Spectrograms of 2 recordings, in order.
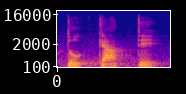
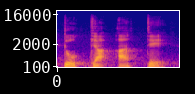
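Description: First: "tocca a te" with the two a's fused into one; vowels merged. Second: Slow "tocca a te" with both a's sounded apart; "tocca a te" as detached syllables, toc-ca-a-te; hiatus between vowels. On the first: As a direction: slowly say "tocca a te" as three syllables, toc-ca-te. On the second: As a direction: separate the two a's in "tocca a te". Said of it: "e poi spiegai: "Non è tocca a te, ma tocca a te". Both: Shown as a demonstration.

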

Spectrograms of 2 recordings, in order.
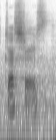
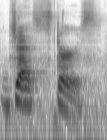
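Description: First: 'gestures' said softly and quickly with a SH in the middle; accented mispronunciation. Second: 'Jesters' slowly, in two clear syllables, JES-ters; slow, corrected pronunciation. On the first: Co-host replaying her old mistake, accented mispronunciation. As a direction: drop 'gestures' out low and quiet, SH for ST. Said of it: "I would always pronounce it as". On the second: Co-host correcting her own mistake, slow and careful. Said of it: "I said it, like, really slowly". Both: Retold or imitated.

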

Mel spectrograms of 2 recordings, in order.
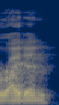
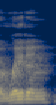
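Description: First: Raiden, first syllable rhyming with eye; Raiden as "RYE-den". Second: Raiden, first syllable rhyming with day; Raiden as "RAY-den". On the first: Host offering the other pronunciation, Raiden as "RYE-den". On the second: Host naming a game pickup, Raiden said as "RAY-den". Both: Shown as a demonstration. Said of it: "however you wanna pronounce it".

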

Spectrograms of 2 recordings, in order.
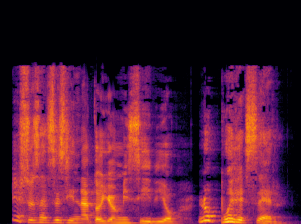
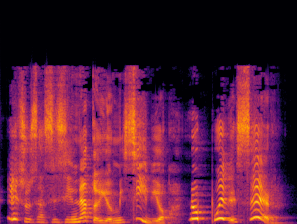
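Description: First: Fish's milder protest. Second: Mosquito's shrieked protest. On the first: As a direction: protest briskly, raise it only on the last words. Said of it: "grita el pez". (protesta de pez, grito contenido) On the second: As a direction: protest fast, then wail the last words high. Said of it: "grita el mosquito". (protesta chillona y aguda de mosquito) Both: A narrator's reading.

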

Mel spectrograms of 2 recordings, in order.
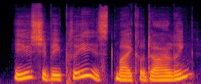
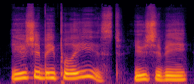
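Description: First: A hint of a mock-posh aunt, pleased stretched out; lightly put-on refined tone, looking down her nose; pseudo-cultured voice. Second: Mocking pseudo-cultured voice. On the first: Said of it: "she'd intoned in her pseudo-cultured voice". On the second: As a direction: parody the aunt's put-on refinement. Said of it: "pseudo-cultured voice".

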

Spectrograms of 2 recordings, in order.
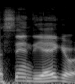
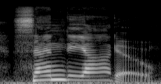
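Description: First: Said in the usual way. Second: San Diego drawn out slowly as "San Dee-AH-go"; Ron Burgundy. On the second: Acted. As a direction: stretch San Diego higher and very slow, with an "ah" in Diego. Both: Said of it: "as, uh, Ron Burgundy would say".

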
